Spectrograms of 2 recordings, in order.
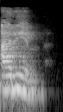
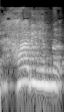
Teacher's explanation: the Aleph and the Hey, they pronounce the same way · Shown in: first take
